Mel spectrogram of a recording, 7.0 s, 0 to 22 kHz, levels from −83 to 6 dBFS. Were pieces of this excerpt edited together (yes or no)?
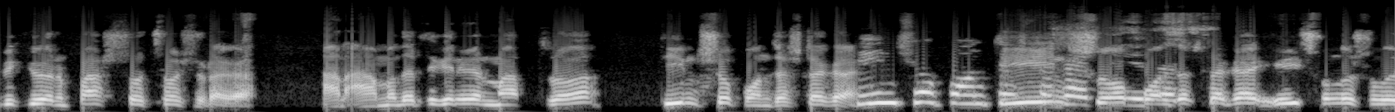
no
